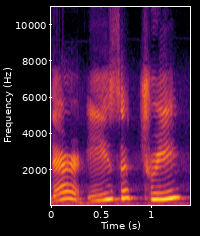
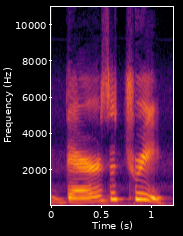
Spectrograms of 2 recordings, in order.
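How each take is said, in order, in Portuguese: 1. 'There is' é dito como duas palavras completas. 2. 'There is' é comprimido em uma única sílaba.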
